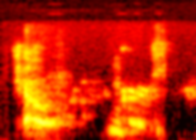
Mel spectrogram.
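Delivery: starstruck. Retold or imitated. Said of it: "it's like".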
